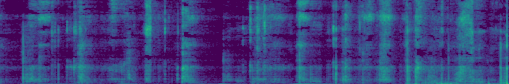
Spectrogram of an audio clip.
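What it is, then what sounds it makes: Bamboo board. A thin, solid bamboo board is held level in both hands while fingertips tap and scratch across its surface. The result is a close, dry series of soft taps mixed with papery scraping, with dull low thumps underneath and light, bright scratchy edges.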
